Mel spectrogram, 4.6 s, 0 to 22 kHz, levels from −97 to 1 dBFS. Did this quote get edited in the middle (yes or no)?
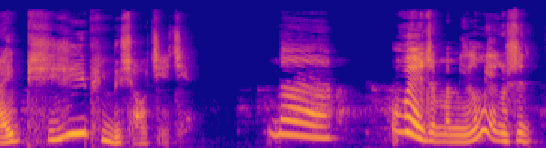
yes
